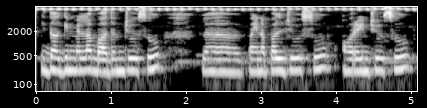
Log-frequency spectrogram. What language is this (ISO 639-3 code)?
kan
